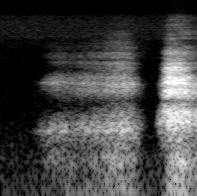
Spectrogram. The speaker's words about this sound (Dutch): Ademen. Ik zou het bijna vergeten in deze podcast.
